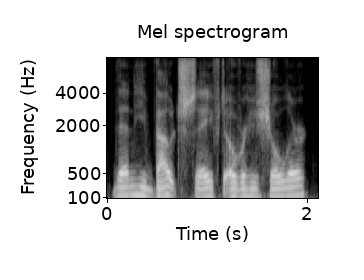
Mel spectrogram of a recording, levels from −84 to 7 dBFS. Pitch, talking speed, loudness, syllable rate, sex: 120 Hz, 170 wpm, -15 LUFS, 5.2 syllables/s, male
